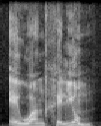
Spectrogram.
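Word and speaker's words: εὐαγγέλιον: utilizada porque la palabra evangelio del griego se pronuncia como eangelión.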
